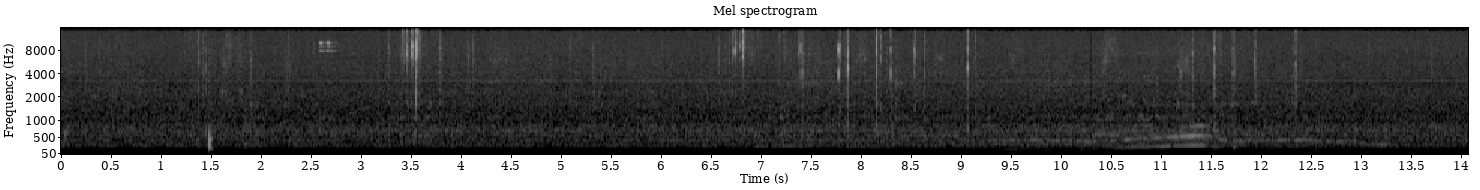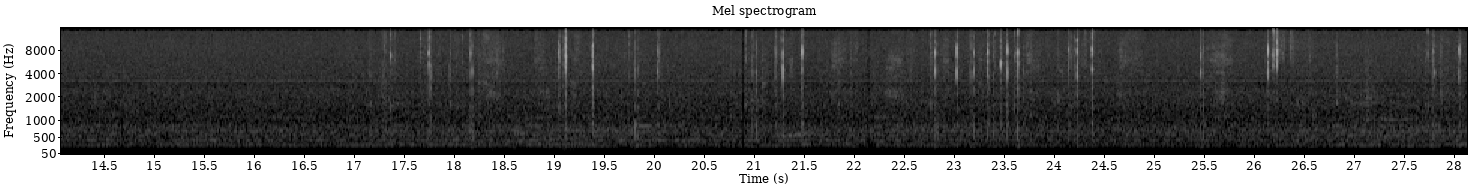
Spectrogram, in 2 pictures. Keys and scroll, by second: 1.4 v, 2.2 v, 7.8 space, 8.6 space, 11.3 space, 11.7 v, 17.8 v, 19.1 space, 21.3 space, 23.4 super+z, 24.2 space.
